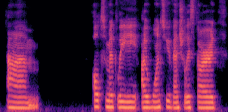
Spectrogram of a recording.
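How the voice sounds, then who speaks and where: A woman talks with a non-native accent. Her pitch is very deep and low, and her pace is very slow. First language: not English. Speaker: cross-stitch designer and vlogger. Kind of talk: casual unscripted vlog chat. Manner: hesitant, many fillers.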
